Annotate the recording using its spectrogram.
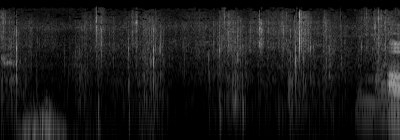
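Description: Footsteps of two people walking over grass and dry twigs, irregular crunchy steps, after a brief low rumble at the very start.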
